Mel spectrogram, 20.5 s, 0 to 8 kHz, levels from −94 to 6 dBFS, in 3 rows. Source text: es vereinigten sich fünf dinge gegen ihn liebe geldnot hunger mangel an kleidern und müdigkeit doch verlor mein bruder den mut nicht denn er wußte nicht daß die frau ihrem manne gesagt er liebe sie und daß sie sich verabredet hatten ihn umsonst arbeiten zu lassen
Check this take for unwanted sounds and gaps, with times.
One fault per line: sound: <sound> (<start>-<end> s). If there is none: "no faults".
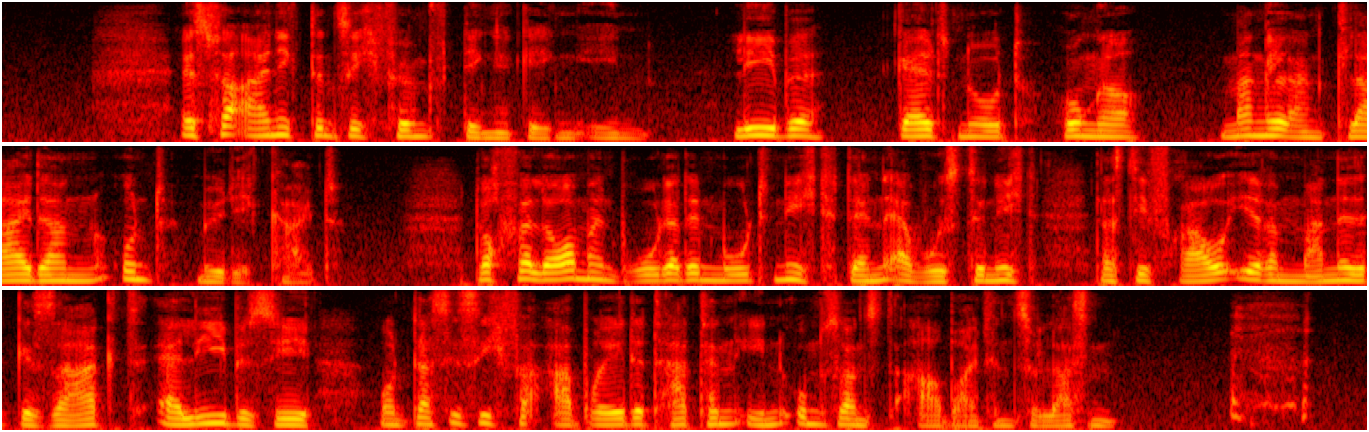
sound: cough (19.8-20.2 s)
